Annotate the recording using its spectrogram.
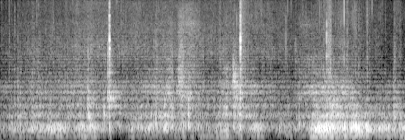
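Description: Steady low outdoor rumble with two short, sharp clicks, the first about a second in and the second a little over a second later; the rumble grows somewhat louder near the end.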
